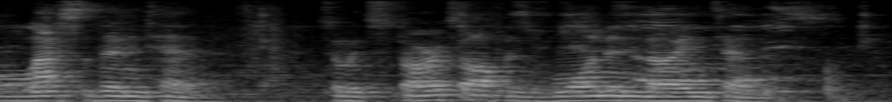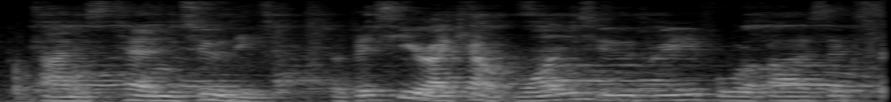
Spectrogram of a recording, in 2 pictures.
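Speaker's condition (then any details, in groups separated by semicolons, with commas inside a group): No condition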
